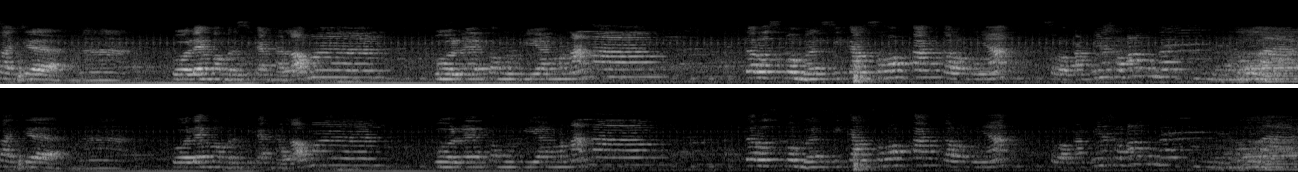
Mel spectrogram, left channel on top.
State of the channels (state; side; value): quieter; right; 9.1 dB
